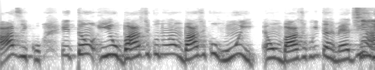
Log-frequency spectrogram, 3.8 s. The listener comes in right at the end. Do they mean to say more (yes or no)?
yes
